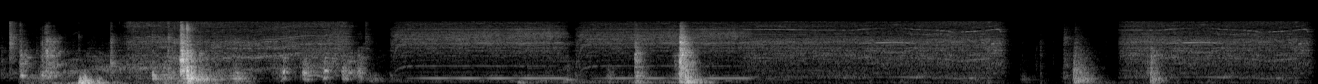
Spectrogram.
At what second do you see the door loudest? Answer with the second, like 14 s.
2 s.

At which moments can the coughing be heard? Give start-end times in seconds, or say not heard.
2.7-3.8.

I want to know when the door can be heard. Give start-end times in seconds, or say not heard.
0.2-2.5, 6.3-7.0, 10.2-11.7.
